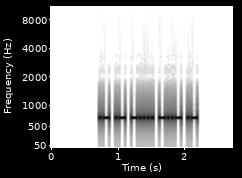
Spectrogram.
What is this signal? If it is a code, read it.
Morse code, heard as a keyed tone, about 40 wpm, 700 Hz. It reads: AA6XA
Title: NA SOTA Activator Callsigns 40wpm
